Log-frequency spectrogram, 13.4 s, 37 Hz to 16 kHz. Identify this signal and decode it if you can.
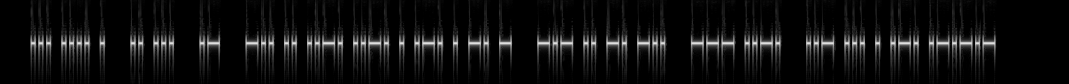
Morse code, heard as a keyed tone, about 25 wpm, 700 Hz. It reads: SHE IS A DIFFERENT KIND OF USER.
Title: Sentences from Top 1000 Words - Review Part 5 - 25wpm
